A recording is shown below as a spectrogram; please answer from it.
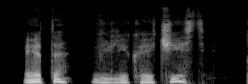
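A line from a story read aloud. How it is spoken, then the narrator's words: Awed, enchanted whisper. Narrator (Russian): прошептала Эрига, которая шла, не отводя зачарованных глаз от лунного сияния ветви Игидаруса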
